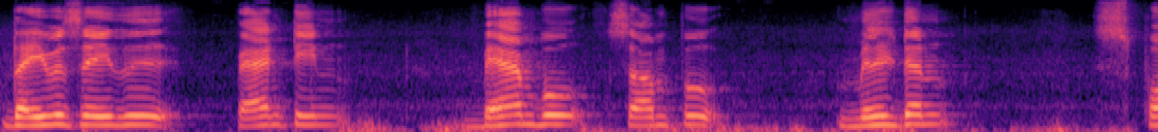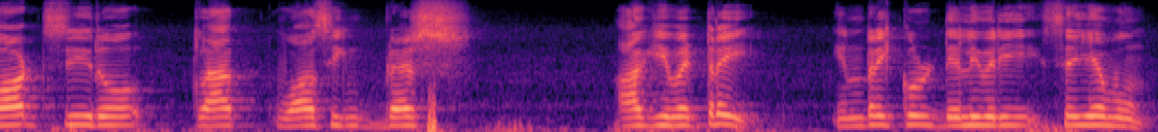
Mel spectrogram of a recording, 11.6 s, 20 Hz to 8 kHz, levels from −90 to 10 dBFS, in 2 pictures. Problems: none marked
